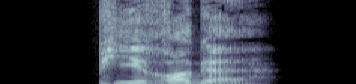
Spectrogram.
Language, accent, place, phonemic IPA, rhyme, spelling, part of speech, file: German, Germany, Berlin, /piˈʁɔɡə/, -ɔɡə, Pirogge, noun, De-Pirogge.ogg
